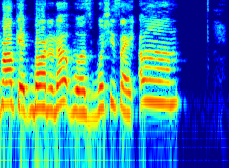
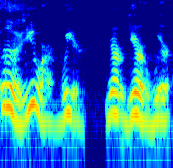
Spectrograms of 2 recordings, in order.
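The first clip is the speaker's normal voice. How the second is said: disgusted quote; 6 semitones lower, 9 dB quieter than usual. Retold or imitated. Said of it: "I was like".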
